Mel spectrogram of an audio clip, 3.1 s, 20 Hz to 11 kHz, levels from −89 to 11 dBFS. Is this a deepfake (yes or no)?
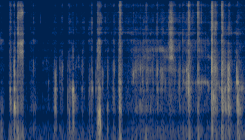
yes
